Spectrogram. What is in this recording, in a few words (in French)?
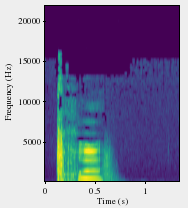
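"Pre", French; phonetique; la syllabe e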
